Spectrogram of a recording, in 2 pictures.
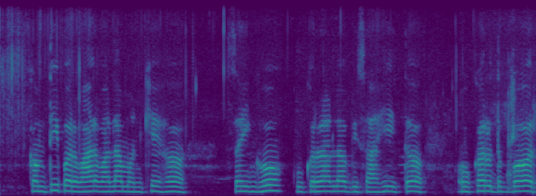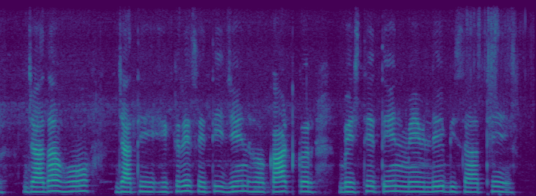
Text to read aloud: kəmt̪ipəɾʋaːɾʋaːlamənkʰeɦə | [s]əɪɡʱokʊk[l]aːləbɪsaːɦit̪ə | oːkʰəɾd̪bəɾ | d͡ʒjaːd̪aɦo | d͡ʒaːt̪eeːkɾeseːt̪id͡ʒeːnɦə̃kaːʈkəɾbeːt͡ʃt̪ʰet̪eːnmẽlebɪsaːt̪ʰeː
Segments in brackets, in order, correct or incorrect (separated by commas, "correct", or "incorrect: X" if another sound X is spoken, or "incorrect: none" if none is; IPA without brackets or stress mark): correct, incorrect: ɾ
